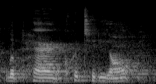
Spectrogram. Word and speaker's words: Le Pain Quotidien: I was very hungry, so I went to the Le Pain Quotidien. – Uh-huh. Is that how you say it? – Yeah, that's exactly, because I'm French.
